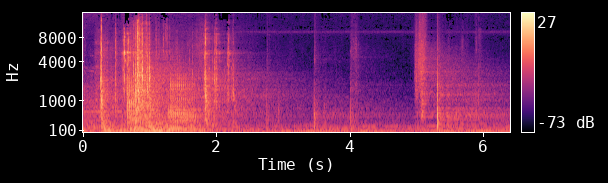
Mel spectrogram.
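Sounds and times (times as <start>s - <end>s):
large iron key rattling as a prison caretaker unlocks the gates: 0.2s - 2.5s.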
